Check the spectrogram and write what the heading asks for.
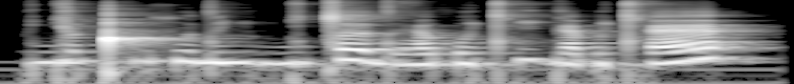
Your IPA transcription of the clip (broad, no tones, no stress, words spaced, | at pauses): ɟʌ ǃʰisʷædəʎʊɡ ɟəǀɜ dʱæχʷɜcʰi ɡæpəcʰæ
